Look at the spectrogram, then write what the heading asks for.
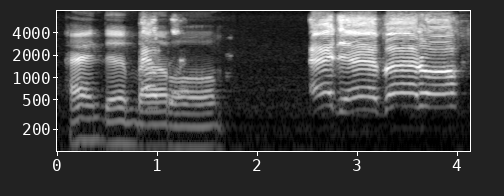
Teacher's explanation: Ra pendek satu harakat saja.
